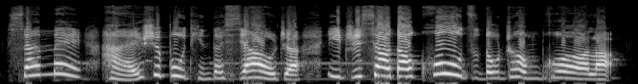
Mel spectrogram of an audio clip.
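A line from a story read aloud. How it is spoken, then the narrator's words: Sighing. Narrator (Chinese): 胖胖的仆人一面叹气，一面对士兵说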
